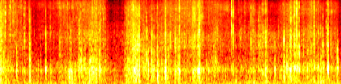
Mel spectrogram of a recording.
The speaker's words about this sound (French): Je déplie la carte IGN.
